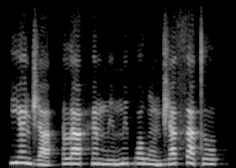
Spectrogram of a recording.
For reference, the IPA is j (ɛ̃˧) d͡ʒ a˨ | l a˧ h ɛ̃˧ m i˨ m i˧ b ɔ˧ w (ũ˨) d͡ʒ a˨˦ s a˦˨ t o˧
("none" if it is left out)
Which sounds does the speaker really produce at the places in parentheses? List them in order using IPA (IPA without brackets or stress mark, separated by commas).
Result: ɛ̃˧, ũ˨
